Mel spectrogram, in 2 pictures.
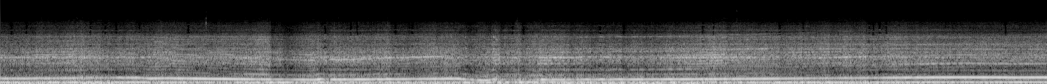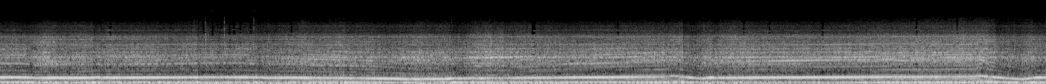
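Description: Kawasaki ZX-12R inline-four engine of a racing sidecar outfit heard onboard at speed, its note rising and falling with the throttle and dipping sharply at gear changes about five seconds in, around seventeen seconds and near the end. Heavy wind rush runs underneath.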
